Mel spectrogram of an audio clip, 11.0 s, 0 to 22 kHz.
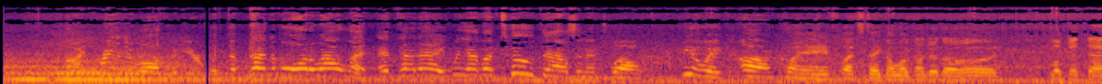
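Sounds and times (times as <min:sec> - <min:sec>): car engine idling hum: 0:00.0 - 0:11.0
man talking: 0:00.6 - 0:11.0.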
